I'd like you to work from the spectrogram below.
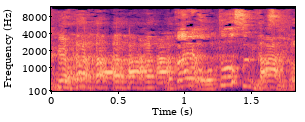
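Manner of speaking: high, loud, slow plea through laughter; loud, drawn-out comic protest; laughing insistence. Real, not acted. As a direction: hammer it home while laughing. Laughing, insisting on spending money.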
